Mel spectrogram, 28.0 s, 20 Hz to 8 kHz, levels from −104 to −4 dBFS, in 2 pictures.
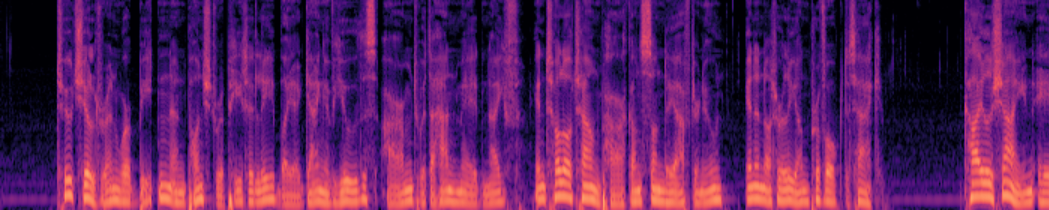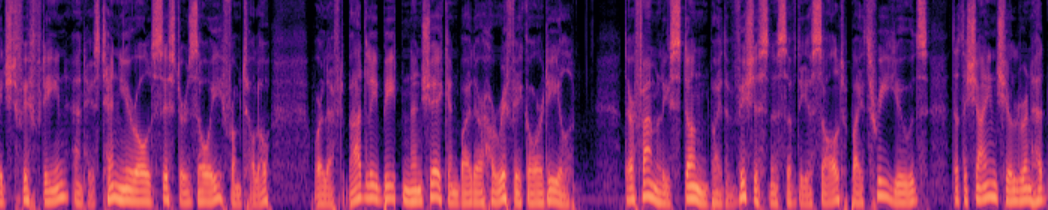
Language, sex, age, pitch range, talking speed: English, male, 60-79, 95-120 Hz, 145 wpm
